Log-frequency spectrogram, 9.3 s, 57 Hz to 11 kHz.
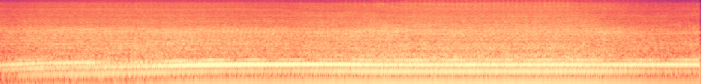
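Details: Isuzu 4FG1 2.4 L inline-four at idle after valve clearance set to 0.25 mm intake, 0.35 mm exhaust; light regular tick about four per second over engine drone, worse than before adjustment; valve train ticking, cause unclear.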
